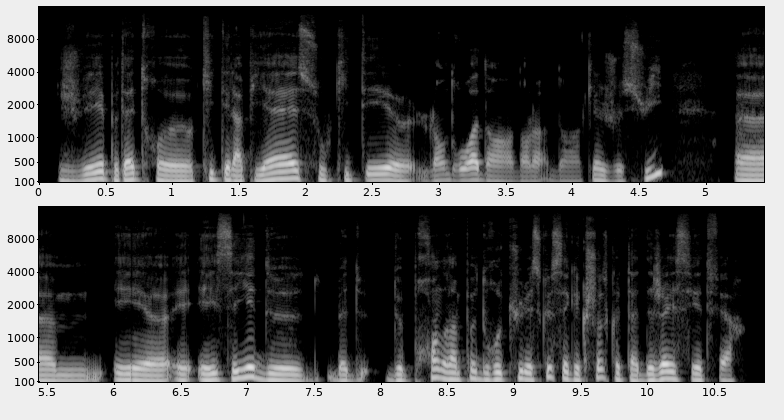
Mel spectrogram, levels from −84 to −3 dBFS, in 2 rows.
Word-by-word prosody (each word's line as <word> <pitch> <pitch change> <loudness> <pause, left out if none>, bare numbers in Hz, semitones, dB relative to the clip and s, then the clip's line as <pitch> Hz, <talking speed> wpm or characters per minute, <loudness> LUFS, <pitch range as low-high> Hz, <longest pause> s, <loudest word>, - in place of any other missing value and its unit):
je 105 -2 -6
vais 135 +5 +3
peut-être, 130 -3 0
heu, 105 -1 +2
quitter 130 -3 -1
la 110 - +1
pièce 145 +8 +2
ou - - -1
quitter, 125 +2 -2
heu, 110 -3 +1
l'endroit 120 +2 -3
dans 105 -3 -9
dans 100 0 -11
le 100 - -8
dans 105 -1 -17
lequel 110 +4 -6
je 105 0 -11
suis, 190 - -4 0.5
hem 115 -1 0
et 125 -3 +4
heu 115 0 +3
et 125 - +2 0.2
et - - +6
essayer 155 +9 +4
de 125 -4 +4
d 125 +4 -17
bah, 120 - -2
de 120 - -12
de 120 0 0
prendre 145 +8 -1
un 140 - +3
peu 145 +4 -2
de 135 - -2
recul». 140 +2 0
Est-ce 135 - -1
que 190 - -1
c'est 160 -4 -1
quelque 130 - -2
chose 175 -1 -4
que 140 - -2
tu 125 - -4
as - - -1
déjà 125 +5 +5
essayé 135 -3 0
de - - -21
faire? 115 -2 -7
125 Hz, 255 wpm, -26 LUFS, 115-135 Hz, 0.5 s, et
